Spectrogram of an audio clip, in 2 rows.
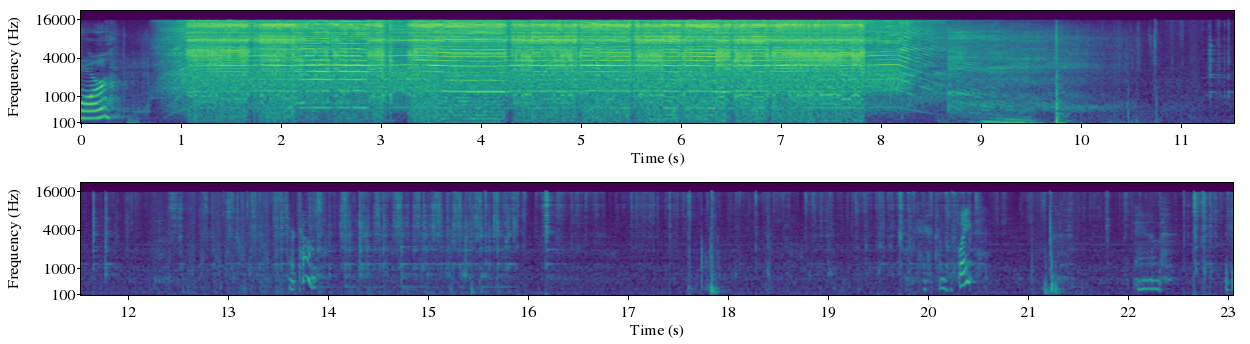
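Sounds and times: multi-tool winding down whine: 0:00.6 - 0:10.6
metal clinks and taps: 0:11.3 - 0:12.0.

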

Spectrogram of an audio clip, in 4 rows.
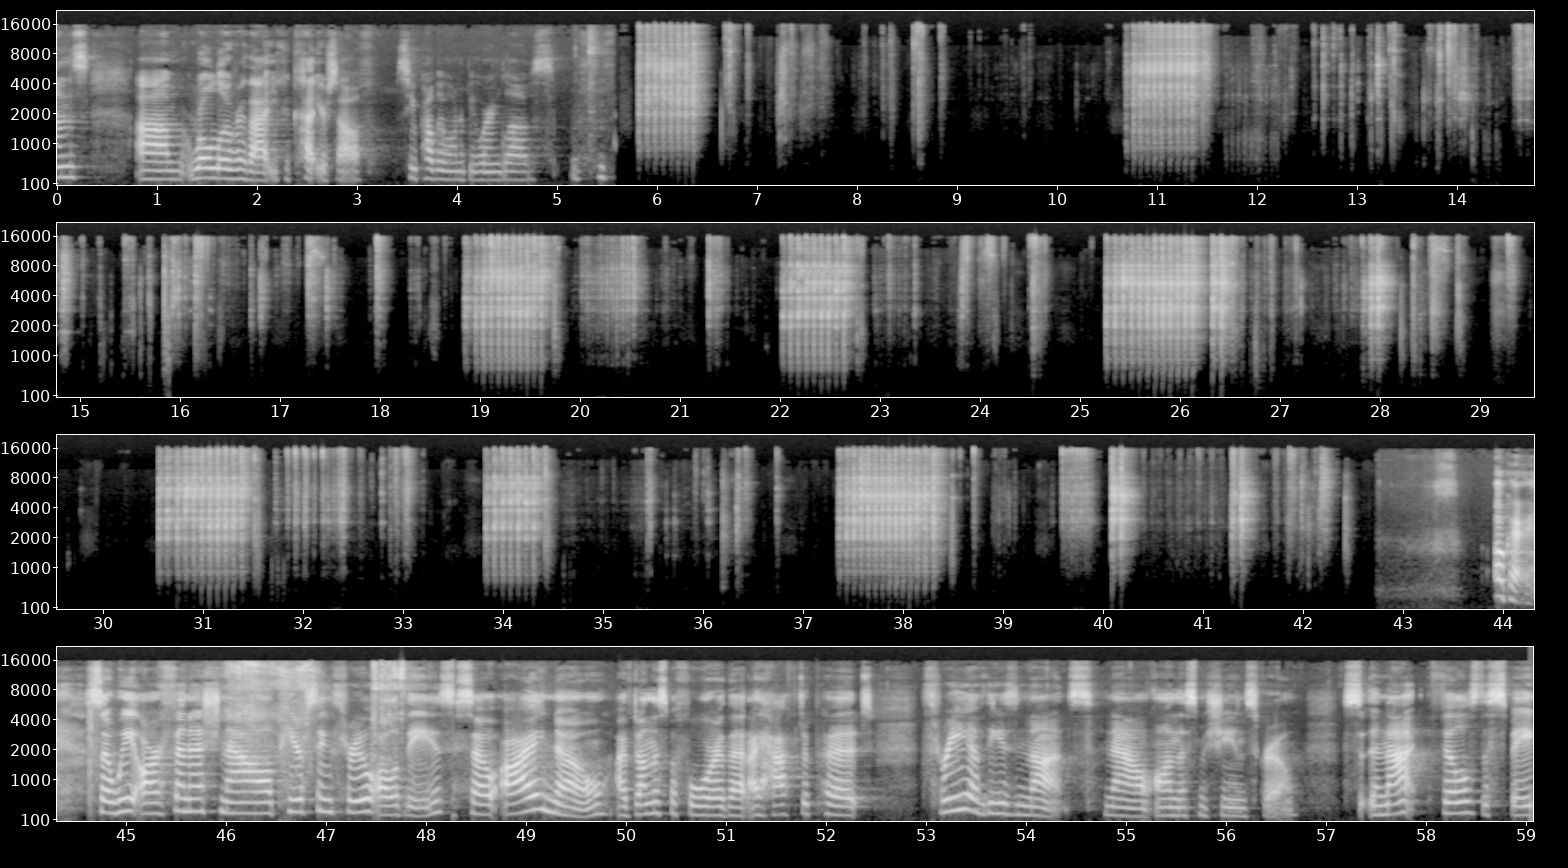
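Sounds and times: small clinks and knocks: 0:30.6 - 0:42.6.

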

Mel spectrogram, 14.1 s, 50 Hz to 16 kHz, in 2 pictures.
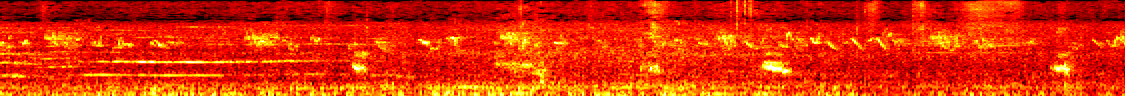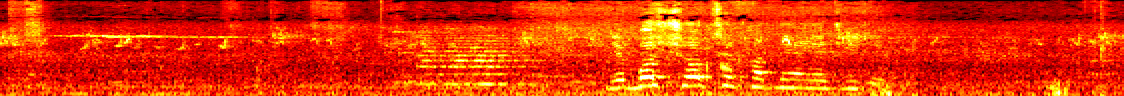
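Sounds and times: chicks peeping: 0:00.0 - 0:09.6.

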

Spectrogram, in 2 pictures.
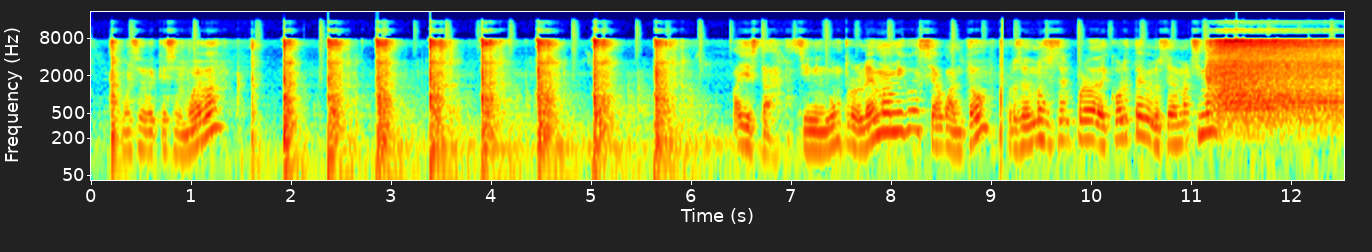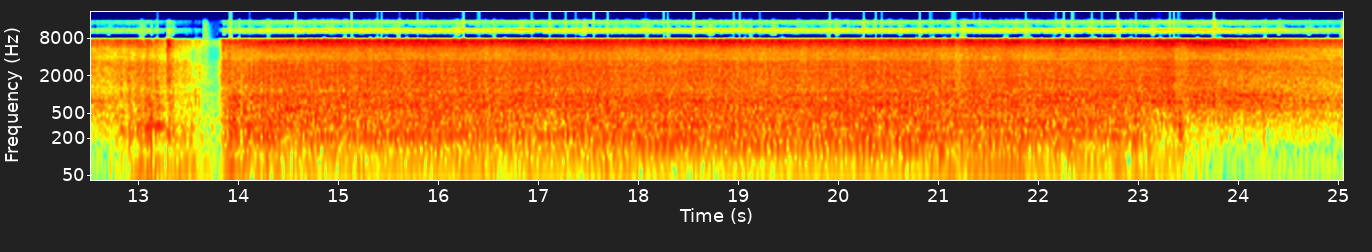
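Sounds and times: power tool cutting: 0:11.1 - 0:25.0.

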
